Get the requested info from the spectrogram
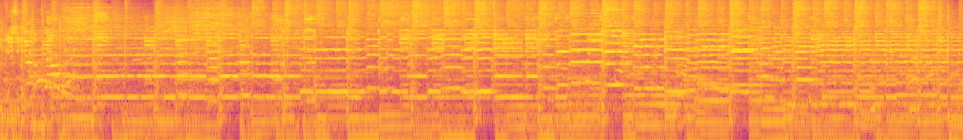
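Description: Live country band playing an instrumental break: a sustained lead melody with bending notes over guitars, bass and a steady drum beat.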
